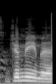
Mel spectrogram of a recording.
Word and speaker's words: Jemima: Jemima, which is actually the way you pronounce it, I know you guys are fixated on food, but it's not. It's Jemima is the way that it's pronounced in the Bible.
